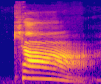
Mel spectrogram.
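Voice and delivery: CAR loud and drawn out; stretched syllable. Shown as a demonstration. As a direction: stretch the single syllable CAR so every sound is heard. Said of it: "Première syllabe".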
